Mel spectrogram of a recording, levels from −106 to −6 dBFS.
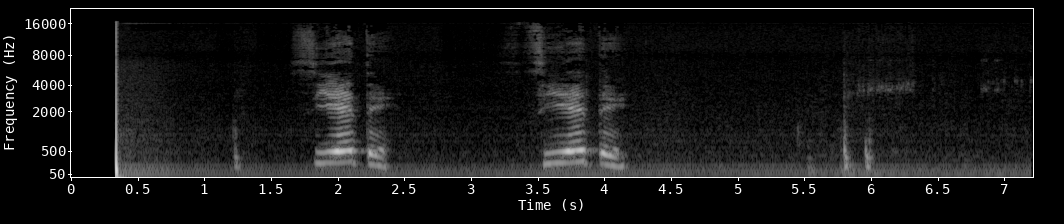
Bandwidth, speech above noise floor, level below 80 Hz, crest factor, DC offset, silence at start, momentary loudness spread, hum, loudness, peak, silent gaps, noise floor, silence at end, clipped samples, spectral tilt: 16.5 kHz; 34 dB; -58 dBFS; 34 dB; under 0.1%; 0.35 s; 22 LU; 50 Hz at -75 dBFS; -41 LUFS; -12 dBFS; none; -75 dBFS; 1.2 s; under 0.1%; -6 dB/octave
